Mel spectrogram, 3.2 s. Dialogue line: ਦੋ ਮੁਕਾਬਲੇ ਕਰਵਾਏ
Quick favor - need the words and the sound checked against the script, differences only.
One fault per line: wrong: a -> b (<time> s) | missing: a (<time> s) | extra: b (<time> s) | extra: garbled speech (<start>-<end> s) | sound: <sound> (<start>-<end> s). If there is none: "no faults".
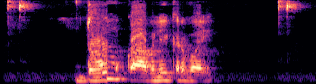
no faults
